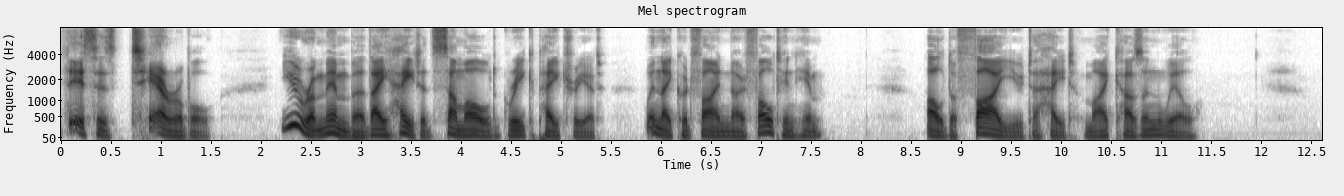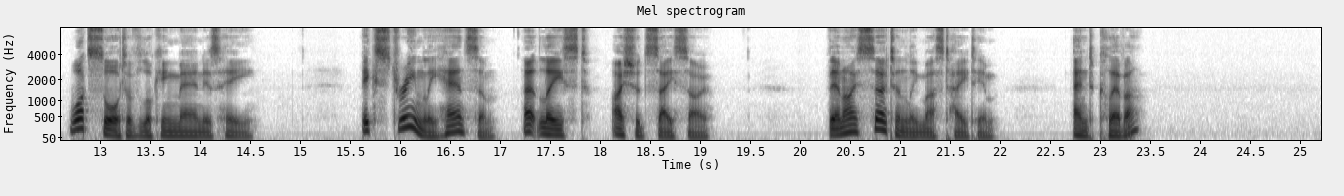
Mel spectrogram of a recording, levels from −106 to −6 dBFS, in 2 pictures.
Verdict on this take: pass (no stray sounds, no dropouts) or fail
pass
